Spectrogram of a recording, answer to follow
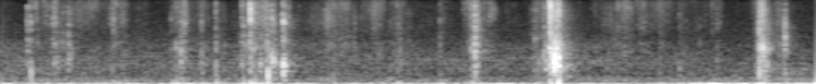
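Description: An oracle card deck being shuffled by hand: irregular soft flicks and slaps of cards against one another, a few sharper ones about a second in, near three seconds and near the end.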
